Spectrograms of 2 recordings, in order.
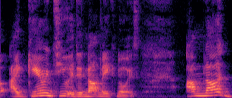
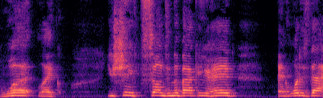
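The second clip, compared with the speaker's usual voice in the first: higher, incredulous parent voice; mock shocked parents; 5 semitones higher than usual. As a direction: play the stunned parents in disbelief. Shocked parents see shaved head.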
